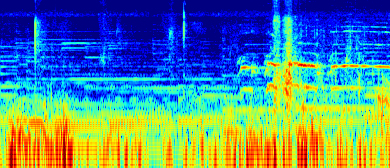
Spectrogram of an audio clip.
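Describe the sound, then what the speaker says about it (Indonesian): A rooster crows once near the middle of the clip, a rising then sustained call over steady background noise and low rumble, fairly close and clear, with no speech. "Tuh, udah berkokok ya teman-teman."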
